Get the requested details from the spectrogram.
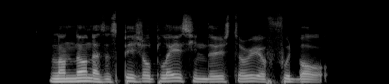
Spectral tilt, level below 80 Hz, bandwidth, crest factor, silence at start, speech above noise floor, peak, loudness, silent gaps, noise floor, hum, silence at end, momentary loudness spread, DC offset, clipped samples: -6.5 dB/octave; -58 dBFS; 11.5 kHz; 18 dB; 0.5 s; 57 dB; -12 dBFS; -29 LUFS; none; -85 dBFS; none; 0.65 s; 8 LU; under 0.1%; under 0.1%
